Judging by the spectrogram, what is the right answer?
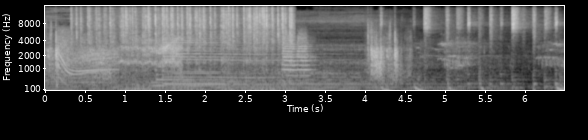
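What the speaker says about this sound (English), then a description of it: "I journey by car to the Quezon province." Car journey by road to Quezon province in the Philippines, with loud, steady engine and tire noise throughout, tonal whines rising and falling, and a few brief sharper bursts near the end.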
